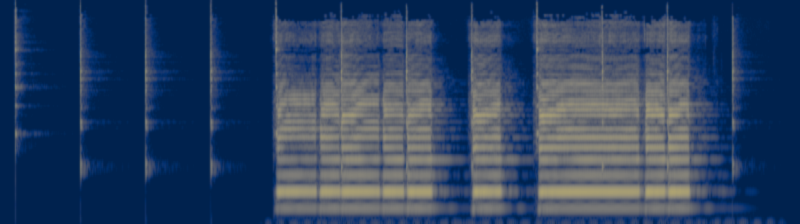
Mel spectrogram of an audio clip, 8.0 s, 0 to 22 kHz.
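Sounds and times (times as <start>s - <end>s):
tenor saxophone: 2.7s - 7.7s.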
